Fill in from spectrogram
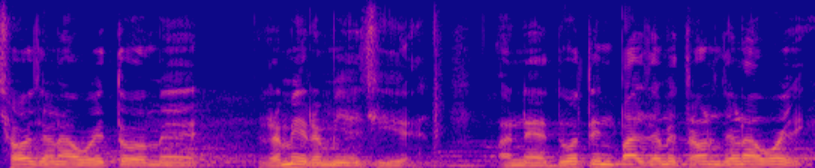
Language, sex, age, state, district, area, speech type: Gujarati, male, 60+, Gujarat, Amreli, rural, spontaneous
